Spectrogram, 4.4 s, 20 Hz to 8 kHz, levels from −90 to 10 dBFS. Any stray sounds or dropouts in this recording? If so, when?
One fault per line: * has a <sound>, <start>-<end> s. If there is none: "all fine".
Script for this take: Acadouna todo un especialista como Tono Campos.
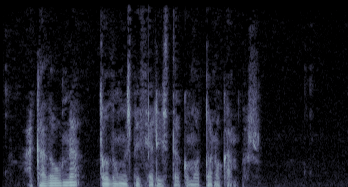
all fine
